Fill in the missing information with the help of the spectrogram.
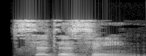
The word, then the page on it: psittacine: British English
